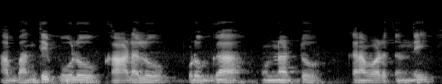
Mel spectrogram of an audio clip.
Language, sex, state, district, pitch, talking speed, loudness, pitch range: Telugu, male, Telangana, Hyderabad, 100 Hz, 95 wpm, -20 LUFS, 95-105 Hz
